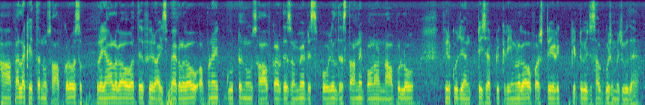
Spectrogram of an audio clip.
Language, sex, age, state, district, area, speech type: Punjabi, male, 30-45, Punjab, Mansa, urban, read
